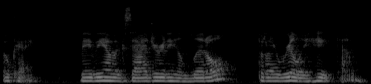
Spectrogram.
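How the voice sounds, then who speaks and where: A woman giving an expressive read-aloud of a children's novel. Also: low voice, brisk, echoey room.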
